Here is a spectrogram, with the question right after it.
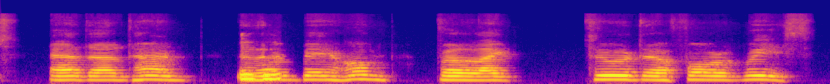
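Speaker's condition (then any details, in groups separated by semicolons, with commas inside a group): ALS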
